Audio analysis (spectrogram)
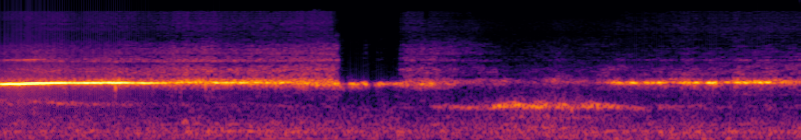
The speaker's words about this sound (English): you are pulled out of your reverie by a whistle.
